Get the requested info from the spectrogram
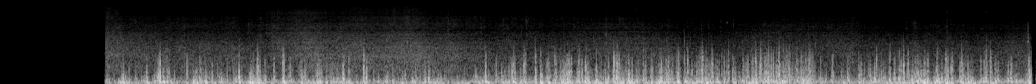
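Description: Wind buffeting the microphone loudly, with waves breaking on the shore beneath it; it starts suddenly about a second in.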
